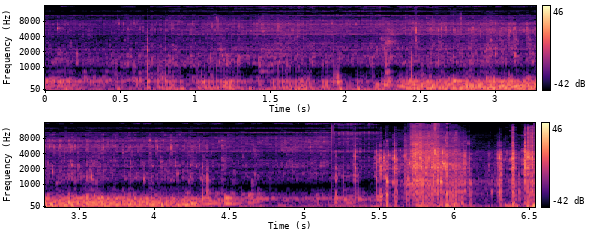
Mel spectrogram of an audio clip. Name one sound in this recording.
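Water rumbles and bubbles underwater.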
